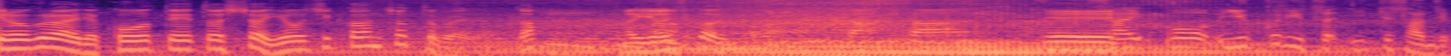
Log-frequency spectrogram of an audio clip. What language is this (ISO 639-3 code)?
jpn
